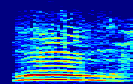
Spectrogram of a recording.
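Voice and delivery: loud high whoop; excited woo. Real, not acted. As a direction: whoop to push through. Cheering near the end.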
